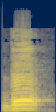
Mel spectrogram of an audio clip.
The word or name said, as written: bu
